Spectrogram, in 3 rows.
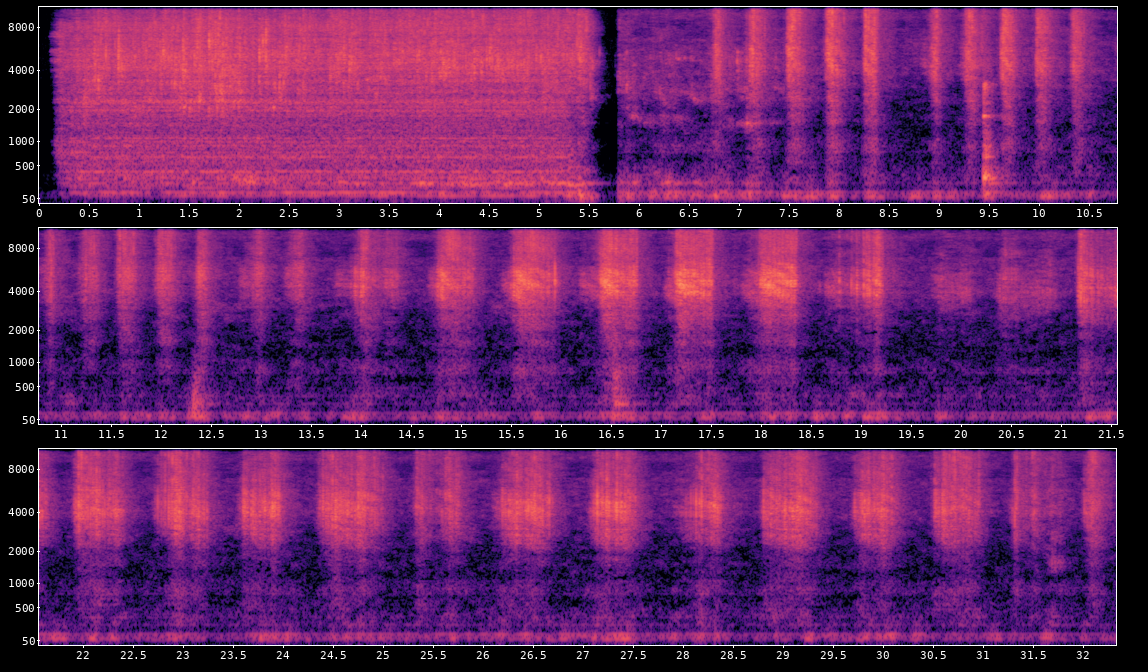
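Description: Bathroom tap running for about five seconds, then shut off sharply. It is followed by a steady series of short, scratchy strokes, one or two a second: a Merkur 34C safety razor with a Voskhod blade scraping lather and two days' stubble.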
